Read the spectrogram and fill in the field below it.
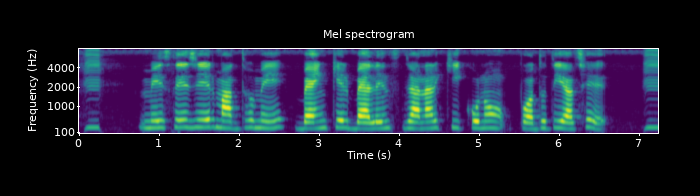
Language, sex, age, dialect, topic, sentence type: Bengali, female, 25-30, Standard Colloquial, banking, question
